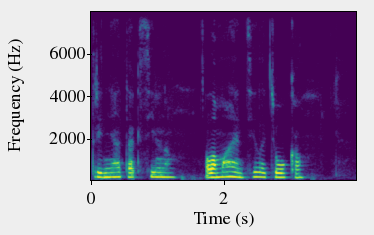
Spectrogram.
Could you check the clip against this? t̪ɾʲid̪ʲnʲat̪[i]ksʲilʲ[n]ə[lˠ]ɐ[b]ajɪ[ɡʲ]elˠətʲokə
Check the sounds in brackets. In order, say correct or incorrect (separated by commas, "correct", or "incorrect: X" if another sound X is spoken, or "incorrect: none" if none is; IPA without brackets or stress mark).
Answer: incorrect: a, correct, correct, incorrect: m, incorrect: dʲ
